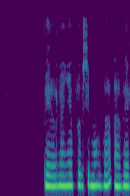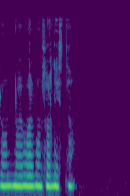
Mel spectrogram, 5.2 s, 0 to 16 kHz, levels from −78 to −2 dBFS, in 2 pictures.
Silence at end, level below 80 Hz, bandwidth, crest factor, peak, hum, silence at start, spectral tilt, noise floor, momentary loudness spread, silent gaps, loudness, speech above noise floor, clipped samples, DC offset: 1.1 s; -66 dBFS; 11.5 kHz; 12 dB; -14 dBFS; none; 0.9 s; -7.5 dB/octave; -81 dBFS; 6 LU; none; -25 LUFS; 57 dB; under 0.1%; under 0.1%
